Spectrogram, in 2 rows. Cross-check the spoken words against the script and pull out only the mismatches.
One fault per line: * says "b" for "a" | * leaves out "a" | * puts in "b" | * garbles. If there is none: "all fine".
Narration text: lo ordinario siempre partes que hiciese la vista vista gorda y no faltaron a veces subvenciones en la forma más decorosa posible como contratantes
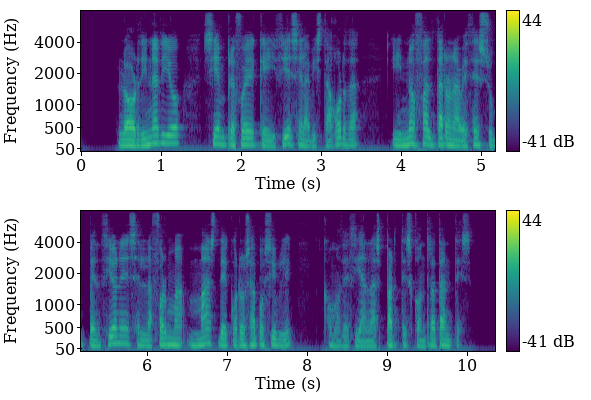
* says "fue" for "partes"
* leaves out "vista"
* puts in "decían las partes"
